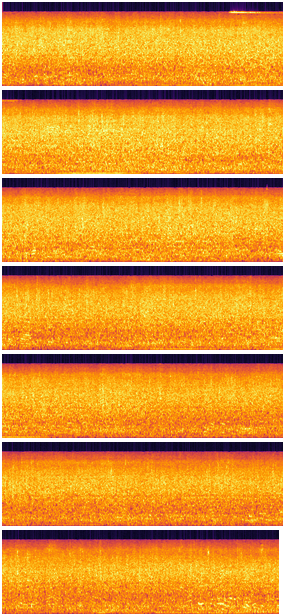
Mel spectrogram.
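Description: Steady rushing noise of wind on the microphone, with low rumbling gusts a few seconds in and again a little past halfway.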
